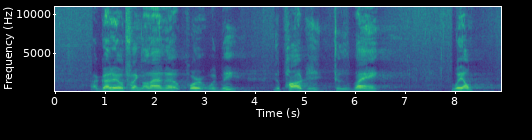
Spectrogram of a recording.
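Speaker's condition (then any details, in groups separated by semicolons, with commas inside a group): Cerebral palsy; still able to speak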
